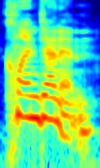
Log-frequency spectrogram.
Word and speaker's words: Clendenin: Oh, I didn't look up the okay, I'll just pronounce this how I feel Let's hear it. Clendenin.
